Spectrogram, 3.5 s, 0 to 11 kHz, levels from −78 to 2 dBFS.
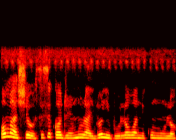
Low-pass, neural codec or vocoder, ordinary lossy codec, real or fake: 7.2 kHz; none; none; real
